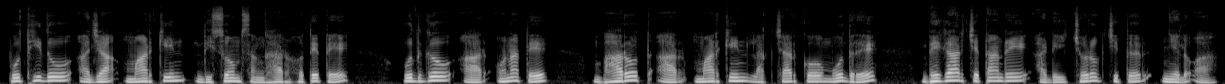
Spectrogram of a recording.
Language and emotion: Santali, neutral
